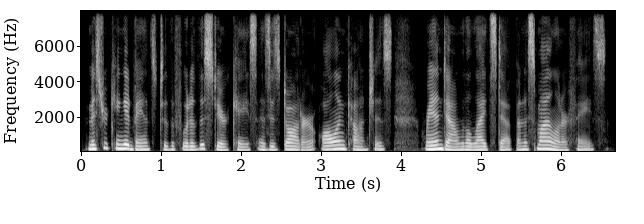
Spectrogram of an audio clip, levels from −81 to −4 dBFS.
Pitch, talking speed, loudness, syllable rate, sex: 190 Hz, 235 wpm, -17 LUFS, 5.7 syllables/s, female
